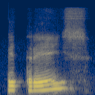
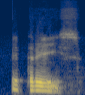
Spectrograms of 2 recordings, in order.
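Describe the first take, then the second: No difference in how they are said.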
